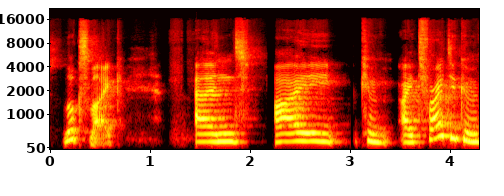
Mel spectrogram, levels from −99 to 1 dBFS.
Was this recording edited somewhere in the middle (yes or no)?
yes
